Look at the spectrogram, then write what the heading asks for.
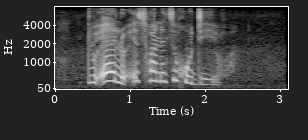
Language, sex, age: Tswana, female, 21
